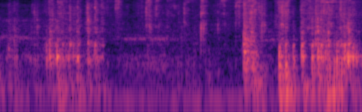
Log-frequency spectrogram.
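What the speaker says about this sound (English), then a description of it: "Keys already in it." A set of keys jangles in the ignition of a Chevy with a no-crank fault, bright metallic rattles in two close bursts separated by a short quiet pause.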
